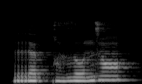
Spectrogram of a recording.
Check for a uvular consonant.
present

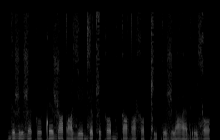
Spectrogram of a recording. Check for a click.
present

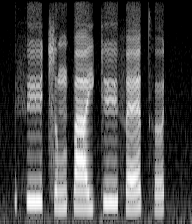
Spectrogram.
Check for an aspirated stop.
present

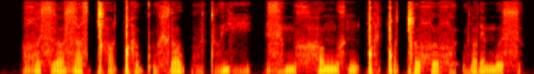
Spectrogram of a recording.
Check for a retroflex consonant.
absent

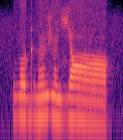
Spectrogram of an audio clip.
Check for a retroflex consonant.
present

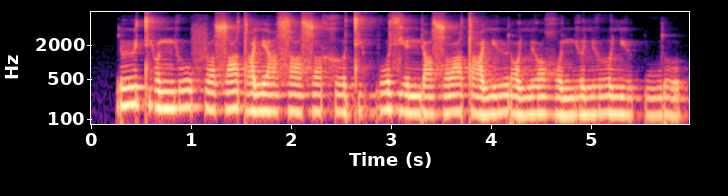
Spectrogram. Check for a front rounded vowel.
present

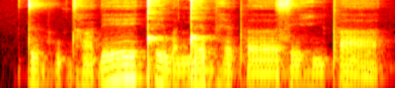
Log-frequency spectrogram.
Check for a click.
present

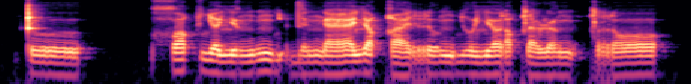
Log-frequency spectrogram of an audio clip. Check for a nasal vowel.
absent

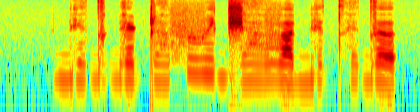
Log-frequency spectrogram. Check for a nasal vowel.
absent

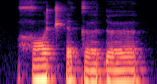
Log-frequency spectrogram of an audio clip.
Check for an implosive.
present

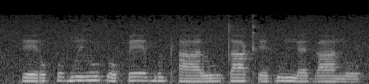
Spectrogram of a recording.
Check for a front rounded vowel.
absent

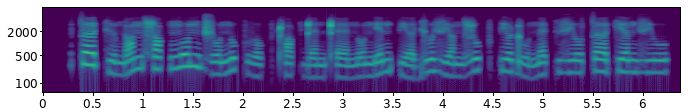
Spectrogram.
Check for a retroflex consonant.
present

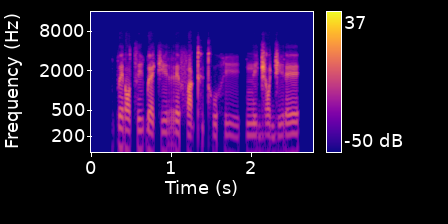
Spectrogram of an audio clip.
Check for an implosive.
present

